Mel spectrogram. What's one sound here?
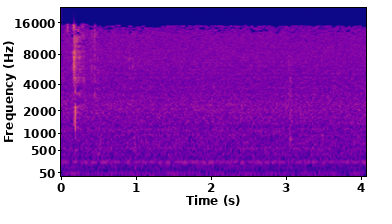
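A young man sips a drink with soft slurps.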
